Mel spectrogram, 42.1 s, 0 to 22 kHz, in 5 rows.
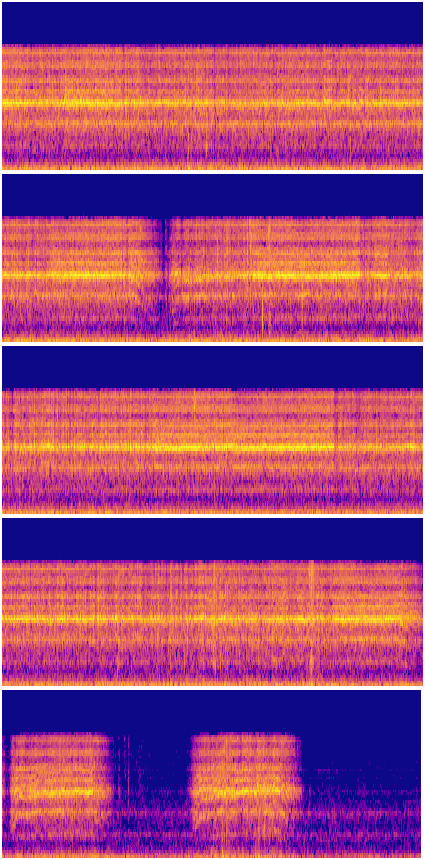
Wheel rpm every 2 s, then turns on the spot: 160, 160, 160, 160, 160, 120, 140, 160, 160, 160, 160, 160, 160, 160, 160, 160, 130, 110, 20, 110, 0.
none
